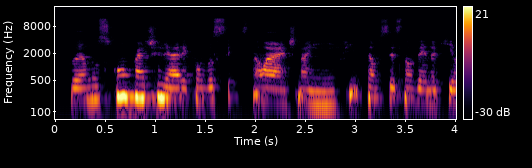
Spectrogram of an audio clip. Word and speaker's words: naïf: Então, olha lá, como eu falei para vocês, ó, o naif ele tem um trema em cima do I, a gente pronuncia naif, tá? Naif, como um V, porque é uma palavra francesa, de onde surgiu, né?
